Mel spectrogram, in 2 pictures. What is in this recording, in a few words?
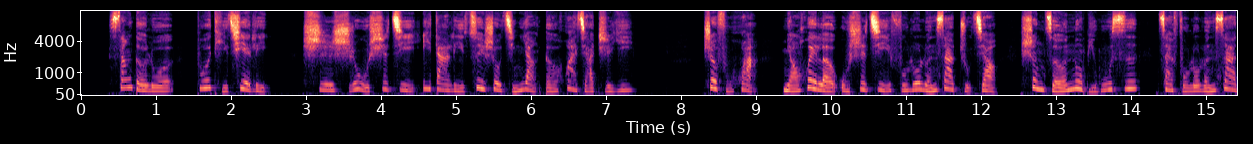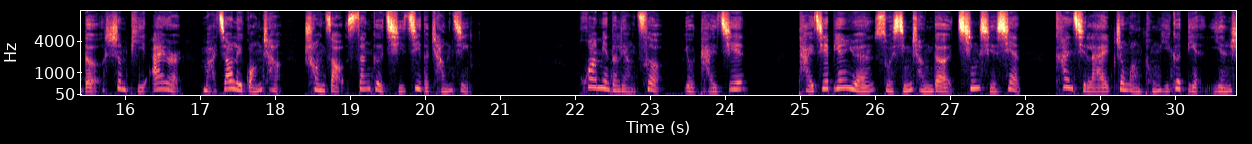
Mandarin, audio guide; g9-botticelli-to-van-gogh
